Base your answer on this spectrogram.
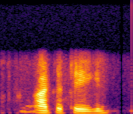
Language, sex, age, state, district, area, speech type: Santali, male, 18-30, Jharkhand, East Singhbhum, rural, conversation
